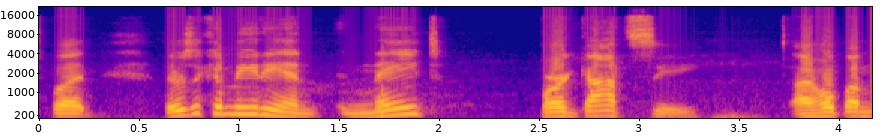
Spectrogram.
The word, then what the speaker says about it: Bargatze: there's a comedian, Nate Bargatze. I hope I'm not Bargatze. Bargatze. Pronounce Bargatze. My New York comes out, I would have said Bargatze, right? But that's not how you say it.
